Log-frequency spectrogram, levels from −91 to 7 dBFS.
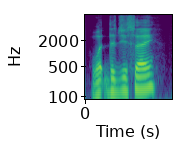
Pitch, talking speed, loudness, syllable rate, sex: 135 Hz, 205 wpm, -16 LUFS, 4.9 syllables/s, male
